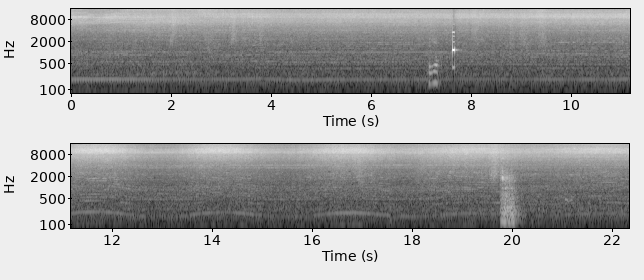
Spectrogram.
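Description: Small electric motor and propeller on a helicopter test-bed arm running with a steady hum and airy hiss. From about eleven seconds in, its pitch and loudness swell up and down in slow waves roughly every two and a half seconds as the PID controller corrects the arm. A sharp click about eight seconds in and a short knock near the end.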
